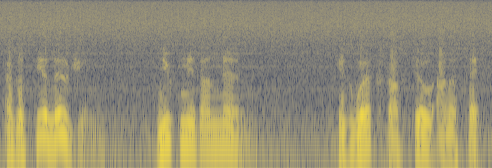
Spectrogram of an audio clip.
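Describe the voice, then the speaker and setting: A man narrating a scripted biographical documentary in a measured, explanatory way. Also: mid-range voice, sing-song, warm tone, slight background noise, poor audio.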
